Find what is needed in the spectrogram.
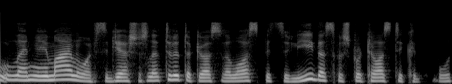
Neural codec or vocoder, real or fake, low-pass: codec, 16 kHz, 0.5 kbps, FunCodec, trained on LibriTTS, 25 frames a second; fake; 7.2 kHz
